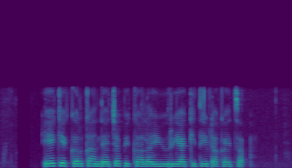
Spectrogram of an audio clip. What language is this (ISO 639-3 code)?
mar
